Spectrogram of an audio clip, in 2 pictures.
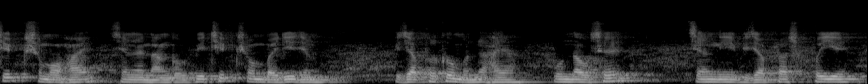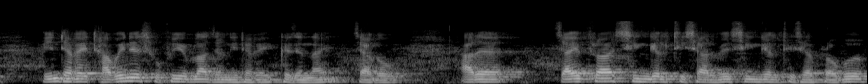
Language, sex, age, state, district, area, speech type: Bodo, male, 45-60, Assam, Chirang, rural, spontaneous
